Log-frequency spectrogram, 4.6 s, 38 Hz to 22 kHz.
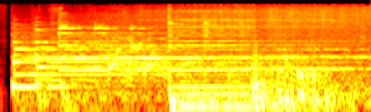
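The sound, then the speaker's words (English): Steady rain pours down on a rainy day in Orangeburg, New York, in 2018, a dense hiss that starts abruptly and continues without pause, with low rumbling underneath and sustained tonal hums layered through it. “It was a rainy day in Orangeburg, New York in 2018.”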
